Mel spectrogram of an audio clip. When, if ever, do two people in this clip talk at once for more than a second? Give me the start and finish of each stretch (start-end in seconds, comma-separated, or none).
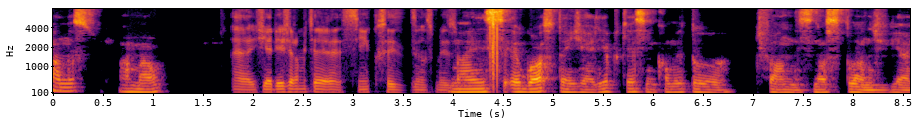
none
